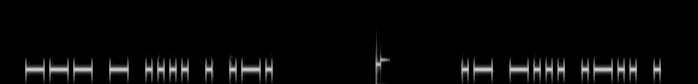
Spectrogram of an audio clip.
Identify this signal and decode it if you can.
Morse code, heard as a keyed tone, about 20 wpm, 700 Hz. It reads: OTHER ABLE
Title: Sets of 2 Words - New Word Drill - 20wpm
